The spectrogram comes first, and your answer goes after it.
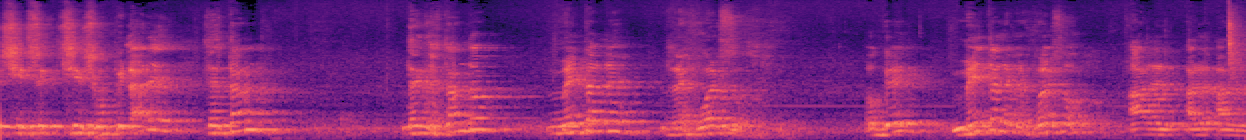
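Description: A man's voice: sits high, a little hiss or hum. A man preaching a sermon as pastor, speaking conversationally and acting out short quoted family exchanges. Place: church sanctuary. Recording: distant mic in echoey church hall.

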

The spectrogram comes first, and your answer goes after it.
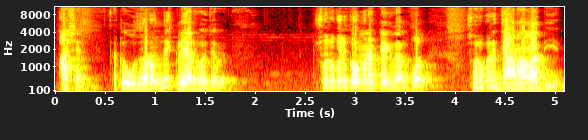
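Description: A young man teaching an exam prep lesson, lively and playful, repeating key points. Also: sits high, rapid-fire.

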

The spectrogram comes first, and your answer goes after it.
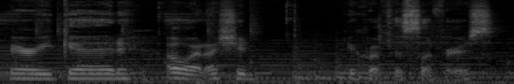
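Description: A woman streamer giving casual, chatty commentary while she plays a game, reacting with quick exclamations. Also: on the low side, steady tone, music in the background.

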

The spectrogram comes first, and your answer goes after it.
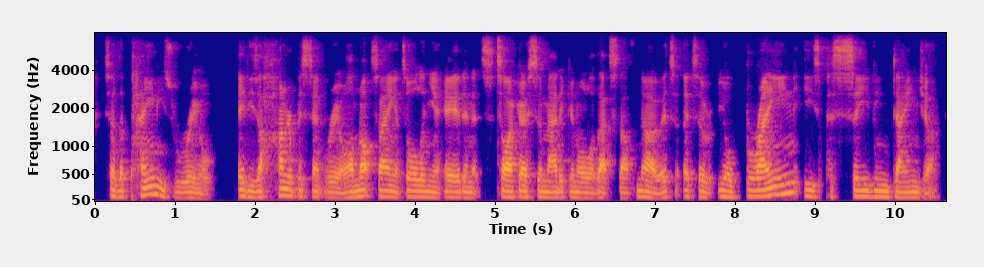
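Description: A man, an interview guest, telling his recovery story in casual, animated talk, over a video call. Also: on the low side, muffled recording. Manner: animated storyteller, acts out quoted voices.

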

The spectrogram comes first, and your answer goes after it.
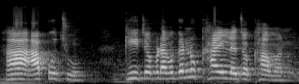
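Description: Brief: young wife, quick and bright-voiced, full of grievances, for a film drama. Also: female voice, high voice. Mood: complaining. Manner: fast, complaining. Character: complaining young wife venting about her mother-in-law.

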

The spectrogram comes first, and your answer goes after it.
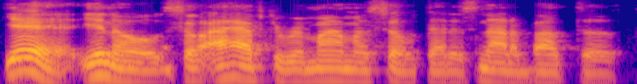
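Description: A man who is a musician, a guest on an interview show, talking in a relaxed and friendly way. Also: lowish voice, a little fast. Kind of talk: casual interview chat.

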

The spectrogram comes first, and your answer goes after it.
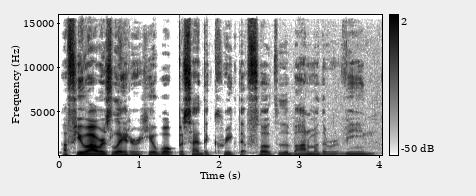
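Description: Deep-voiced male folklore storyteller. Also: steady tone, brisk, darkish tone, slight background noise. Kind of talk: scripted folklore narration.

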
